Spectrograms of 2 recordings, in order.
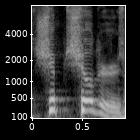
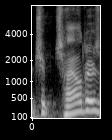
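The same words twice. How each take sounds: First: Put-on Childers with a short i, as in "chill"; first syllable of Childers rhymes with "hill"; short-i pronunciation. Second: Put-on Childers with a long i, as in "child"; first syllable of Childers rhymes with "mile"; long-i pronunciation. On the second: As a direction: say Childers as CHILE-ders. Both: Shown as a demonstration. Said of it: "I don't know how to pronounce that".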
